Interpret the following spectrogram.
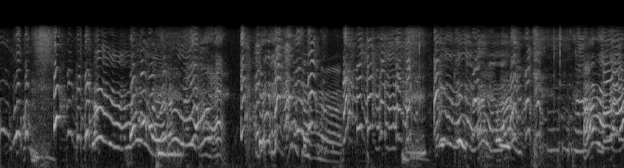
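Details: Molly the dog produces her weirdest noise, a near-continuous string of warbling, moaning whines that swoop up and down, with a couple of sliding low dips and one short gap.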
